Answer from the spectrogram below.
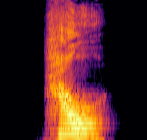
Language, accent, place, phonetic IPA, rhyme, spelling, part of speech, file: German, Germany, Berlin, [haʊ̯], -aʊ̯, hau, verb, De-hau.ogg
- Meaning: 1. singular imperative of hauen 2. first-person singular present of hauen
